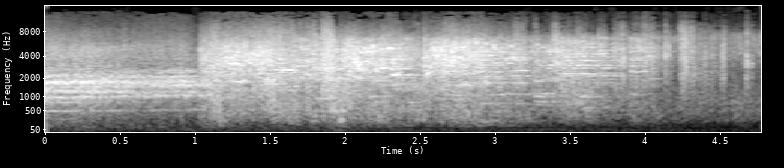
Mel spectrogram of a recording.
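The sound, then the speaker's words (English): A stock film scream, recorded in the late 1970s by an unknown voice artist and first used in the 1980 film The Ninth Configuration, where a bad guy with a knife lunges through a window in a bar fight. A short, piercing scream with a steady harmonic tone, then a loud crash of breaking window glass and several seconds of tinkling, scattering shards. “During a bar fight scene, a bad guy with a knife lunges through a window.”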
